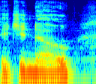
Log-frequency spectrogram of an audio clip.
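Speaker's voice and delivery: flat, bored, uninterested, level monotone. Showing how he says it in the videos, in a mock-uninterested voice. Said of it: "he does it in the most uninteresting, vo- uninterested voice".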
